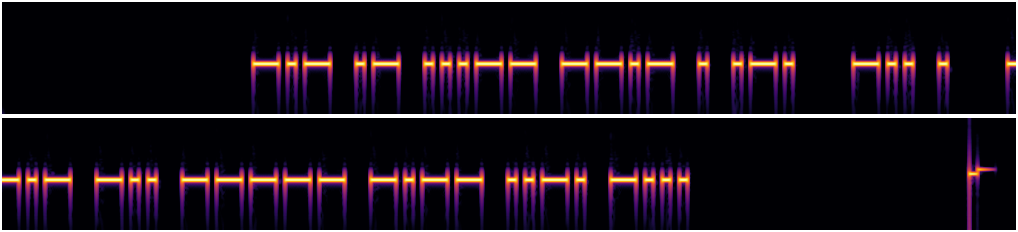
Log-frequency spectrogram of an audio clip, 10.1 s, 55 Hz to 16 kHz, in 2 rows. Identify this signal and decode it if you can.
Morse code, heard as a keyed tone, about 27 wpm, 700 Hz. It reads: KA3QER DE KD0YFB
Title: USA Callsign DE Callsign - 6 Characters - 28wpm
